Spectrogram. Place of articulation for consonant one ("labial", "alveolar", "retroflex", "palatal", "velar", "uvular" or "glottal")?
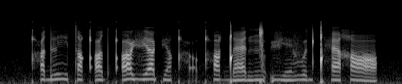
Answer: uvular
